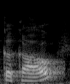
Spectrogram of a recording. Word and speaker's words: cacao: इज ककाओ so basically if यू see this word this is pronounced as ककाओ now this word is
